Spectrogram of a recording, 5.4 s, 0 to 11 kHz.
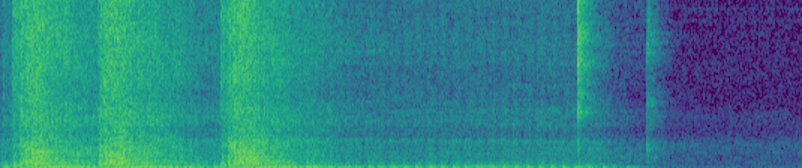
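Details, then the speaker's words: Venom Ghost Chopper 250 single-cylinder after valve adjustment, 200 psi compression: two quick blips then even thump around three beats a second before shutdown; starts easily, runs clean. "See how easy it starts. It's good. I'm pleased with that."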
